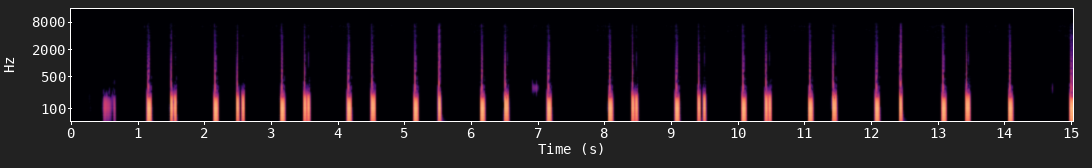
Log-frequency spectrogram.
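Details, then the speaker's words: Heart auscultation example in a physiology class: regular heartbeat at about 60 a minute, the second heart sound at times heard as two close parts; physiological splitting of S2, a normal finding. "bien el segundo ruido cardíaco habitualmente tiene lo que se da un desdoblamiento fisiológico ahora sí lo pueden reconocer"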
